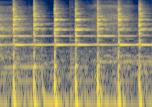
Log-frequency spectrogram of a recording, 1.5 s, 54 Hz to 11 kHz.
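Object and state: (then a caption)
Strung badminton racket with a long ringing hit sound. Seven taps on the strings of a strung carbon Yonex Nanoflare 800 Pro badminton racket produce bright, ringing "ting" sounds, each with a steady tone near 1.2 kHz. Each ring sustains well between hits, the long ringing sound of a high-end racket.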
